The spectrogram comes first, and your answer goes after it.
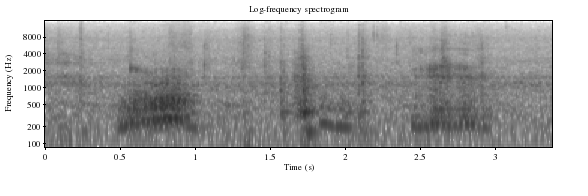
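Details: Puppies playing, one giving a short low growl around half a second in, followed by softer grumbling growls and a brief squeak, in a small indoor room.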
